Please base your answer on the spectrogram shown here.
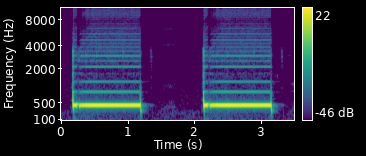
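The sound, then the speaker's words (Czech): Telephone line tone while a call is being placed: two long, steady, mid-pitched beeps of about one second each, separated by a short silence and heard alone. “Takže volám Vaškovi Šandovi.”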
